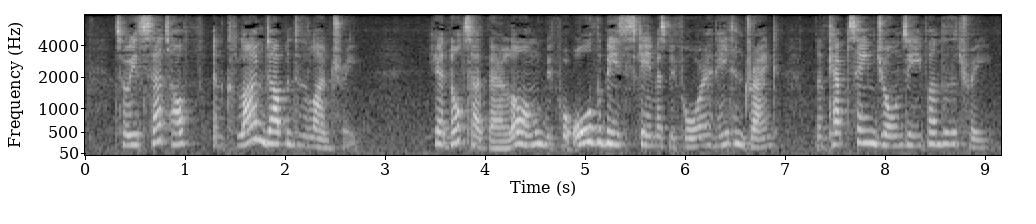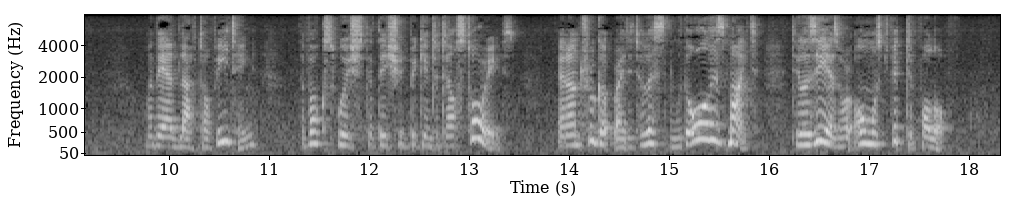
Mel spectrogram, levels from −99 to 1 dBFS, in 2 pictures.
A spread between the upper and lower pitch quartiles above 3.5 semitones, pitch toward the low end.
No: average, 4.1 semitones; high, 230 Hz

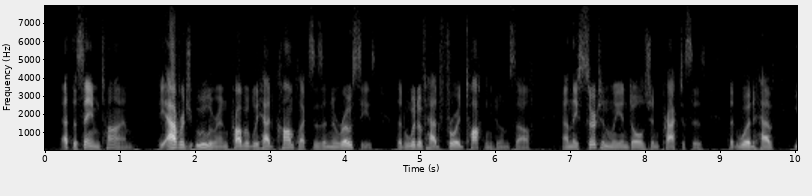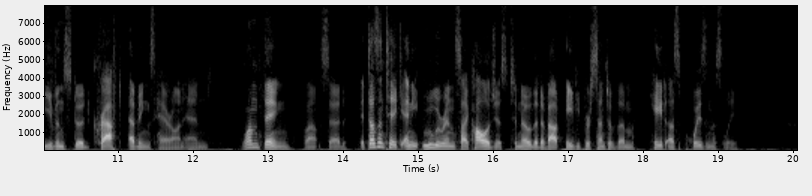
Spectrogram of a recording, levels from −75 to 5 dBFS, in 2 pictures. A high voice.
No: low, 115 Hz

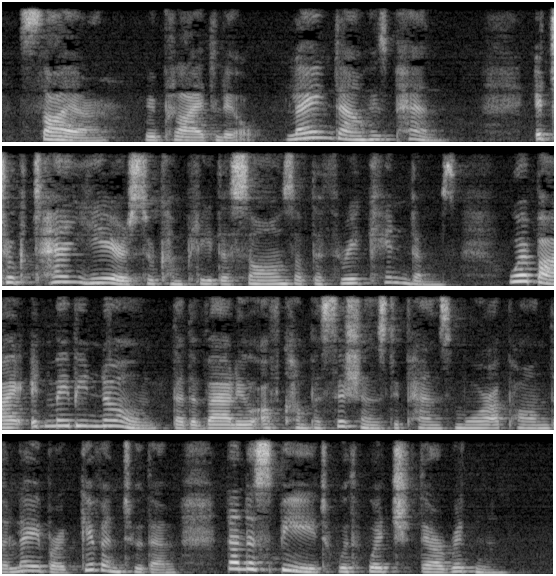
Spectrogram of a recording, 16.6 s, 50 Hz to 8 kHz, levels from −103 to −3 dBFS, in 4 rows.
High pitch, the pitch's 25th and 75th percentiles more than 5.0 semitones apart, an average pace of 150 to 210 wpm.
Yes: high, 200 Hz; wide, 5.5 semitones; average, 165 wpm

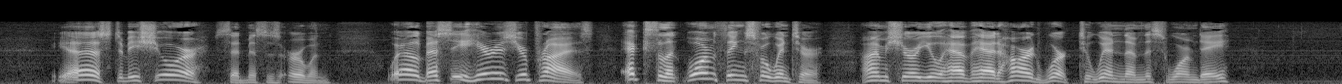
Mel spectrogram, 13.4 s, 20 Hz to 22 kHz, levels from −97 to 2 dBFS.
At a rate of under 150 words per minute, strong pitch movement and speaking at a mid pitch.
Yes: slow, 135 wpm; wide, 7.5 semitones; medium, 180 Hz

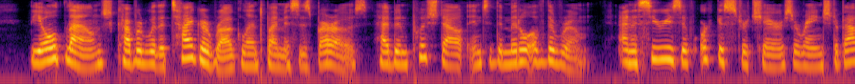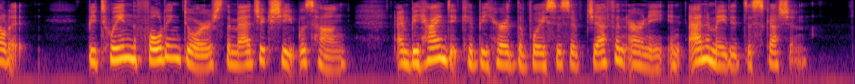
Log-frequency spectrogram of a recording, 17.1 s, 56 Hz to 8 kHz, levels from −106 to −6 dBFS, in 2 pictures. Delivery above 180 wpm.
Yes: average, 195 wpm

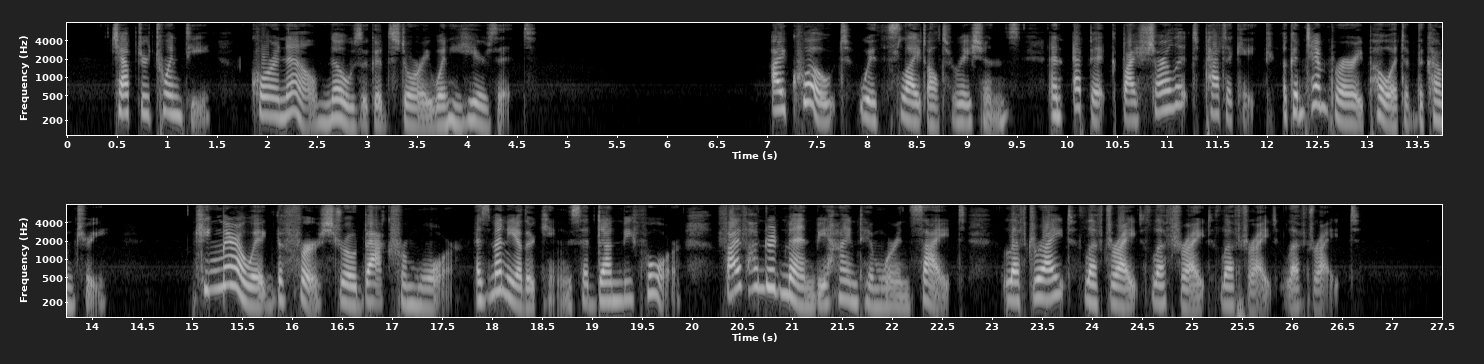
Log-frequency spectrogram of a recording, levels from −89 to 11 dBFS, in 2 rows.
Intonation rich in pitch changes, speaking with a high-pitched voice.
Yes: wide, 6.0 semitones; high, 210 Hz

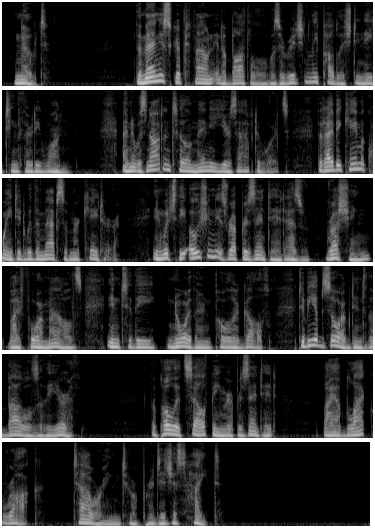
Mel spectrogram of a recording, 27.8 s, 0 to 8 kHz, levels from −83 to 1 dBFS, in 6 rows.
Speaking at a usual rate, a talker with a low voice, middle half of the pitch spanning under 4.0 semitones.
No: average, 145 wpm; low, 115 Hz; average, 4.8 semitones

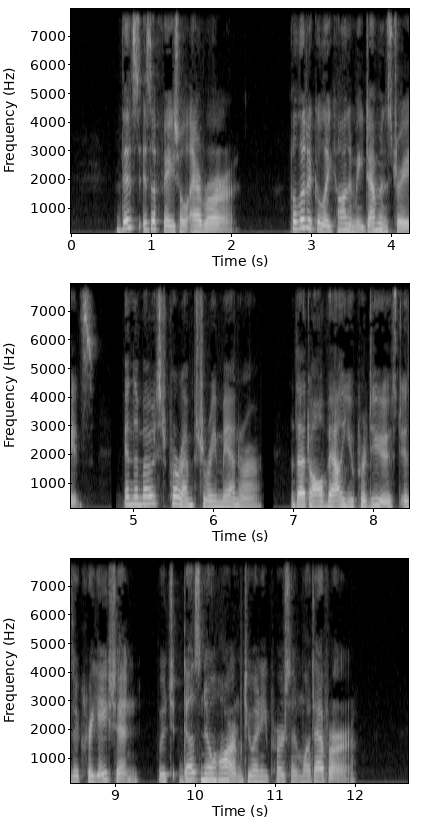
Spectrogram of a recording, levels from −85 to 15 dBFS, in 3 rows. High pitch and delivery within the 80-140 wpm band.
Yes: high, 205 Hz; slow, 135 wpm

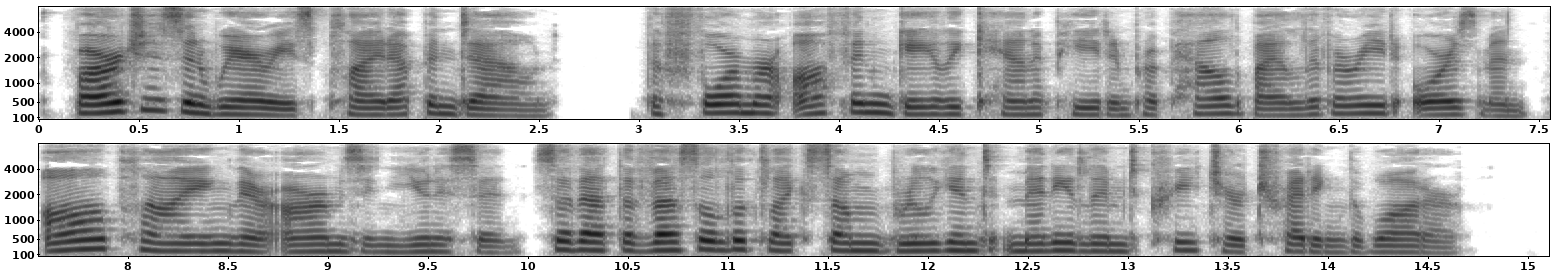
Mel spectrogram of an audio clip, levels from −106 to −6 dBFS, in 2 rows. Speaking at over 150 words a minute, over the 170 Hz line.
No: average, 145 wpm; high, 190 Hz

